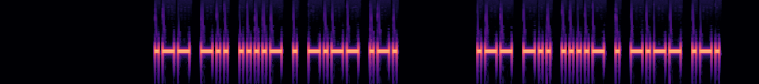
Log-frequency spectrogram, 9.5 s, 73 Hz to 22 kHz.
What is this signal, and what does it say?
Morse code, heard as a keyed tone, about 25 wpm, 700 Hz. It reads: WD4EYR WD4EYR
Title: USA Call Signs - 6 Characters - Repeated 3x - 25wpm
